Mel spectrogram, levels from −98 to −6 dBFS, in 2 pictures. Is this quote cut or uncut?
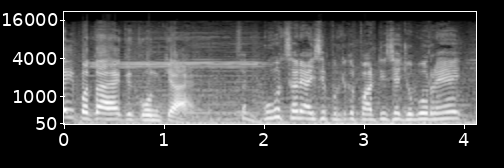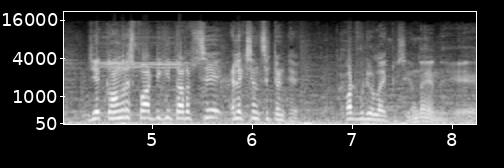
uncut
